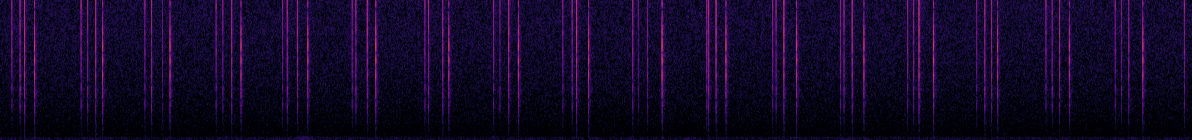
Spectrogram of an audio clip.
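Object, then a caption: Wooden tabletop. Long natural pink-polished fingernails on one hand tap rapidly on a flat, solid, dark wood-grain tabletop. Quick bursts of short, sharp, bright clicks come in small clusters, each dying away at once, over a steady low hum.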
